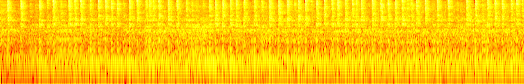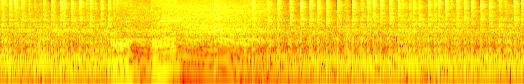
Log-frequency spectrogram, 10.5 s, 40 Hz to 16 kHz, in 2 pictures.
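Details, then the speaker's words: Holzfforma G372XP chainsaw with new carburetor, tuning with a tachometer: crisp, steady two-stroke buzz with one brief throttle blip, then an even, smooth idle. Low end and idle tune good; high-end tune still needs cutting under load. "well that is a very good primary tuneup anyway I have to go stick it into some Lumber to actually get a a high-end tune on it but lowend and idle and and primary right off that seems to work really good I'm happy with that"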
